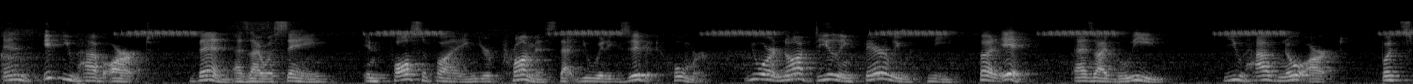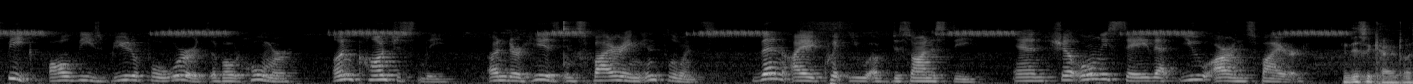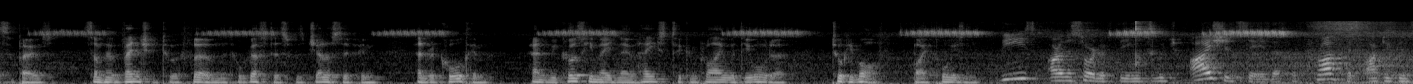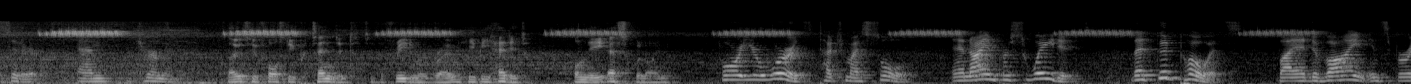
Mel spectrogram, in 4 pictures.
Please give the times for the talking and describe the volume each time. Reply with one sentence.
The talking can be heard from 0.0 to 56.4 s, at a steady volume.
